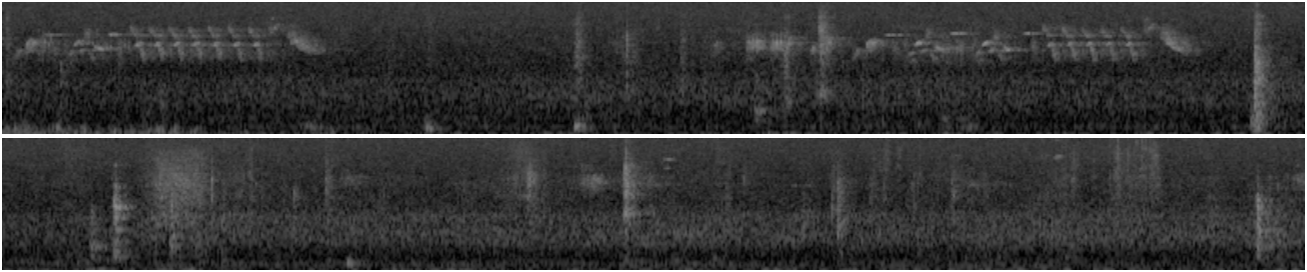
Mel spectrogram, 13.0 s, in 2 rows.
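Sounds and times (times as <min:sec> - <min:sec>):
songbird trilling: 0:00.0 - 0:01.7.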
